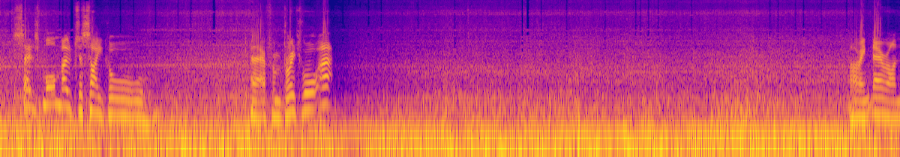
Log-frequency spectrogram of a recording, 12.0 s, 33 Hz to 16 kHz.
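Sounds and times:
motorcycle engine hum: 0.0 - 12.0
wind and road noise: 0.0 - 12.0.

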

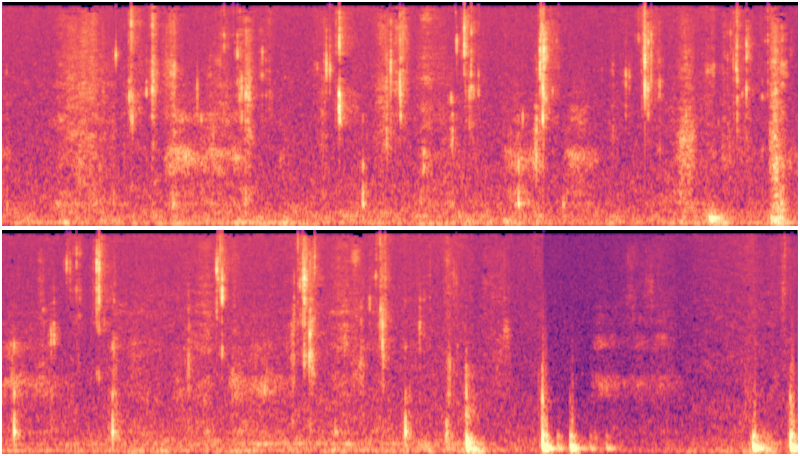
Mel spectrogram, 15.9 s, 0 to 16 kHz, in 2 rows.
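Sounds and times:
chewing with wet mouth clicks: 1.1 - 12.6
dull low knocks: 12.6 - 14.2, 15.4 - 15.9.

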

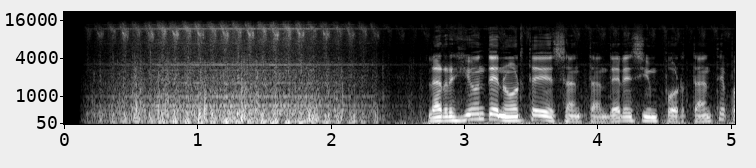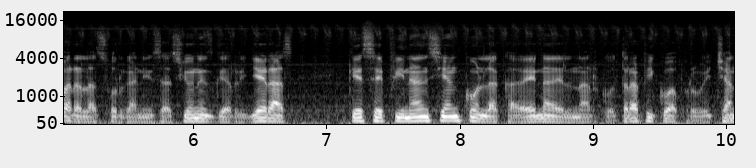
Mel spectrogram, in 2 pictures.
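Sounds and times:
helicopter engine and rotor: 0.1 - 10.0.

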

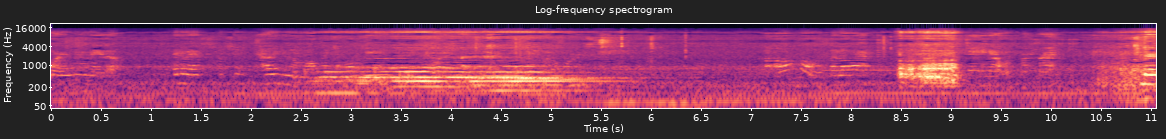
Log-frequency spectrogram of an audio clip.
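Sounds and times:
woman speaking: 0.0 - 3.3.

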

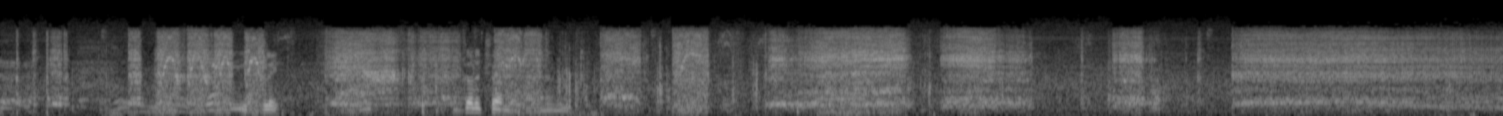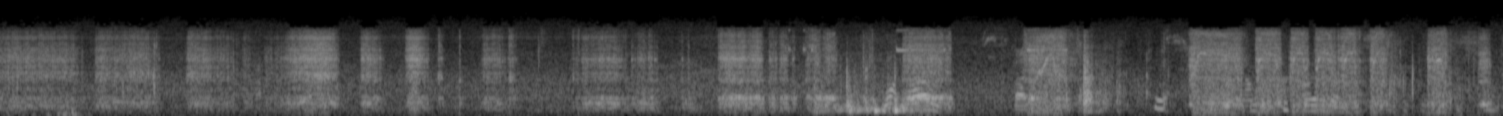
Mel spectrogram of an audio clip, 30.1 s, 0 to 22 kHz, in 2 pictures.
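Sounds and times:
toy car electric motor whining: 0.0 - 24.6, 25.2 - 26.0, 26.6 - 30.0.

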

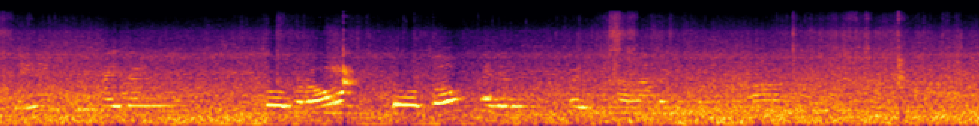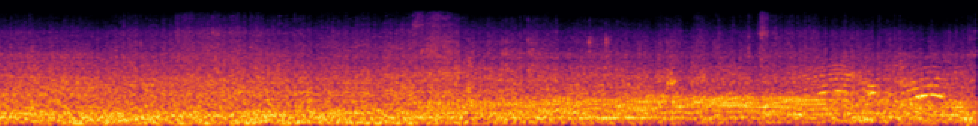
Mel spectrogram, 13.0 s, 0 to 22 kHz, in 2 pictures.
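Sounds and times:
steady loud rushing noise: 0.0 - 13.0
faint voices: 11.8 - 13.0.

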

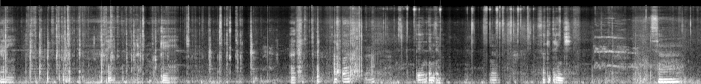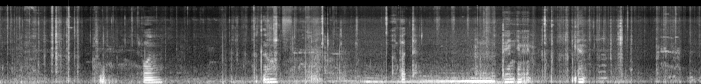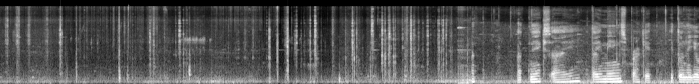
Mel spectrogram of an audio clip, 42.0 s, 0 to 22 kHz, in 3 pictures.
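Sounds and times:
vehicle engine hum: 12.8 - 42.0.

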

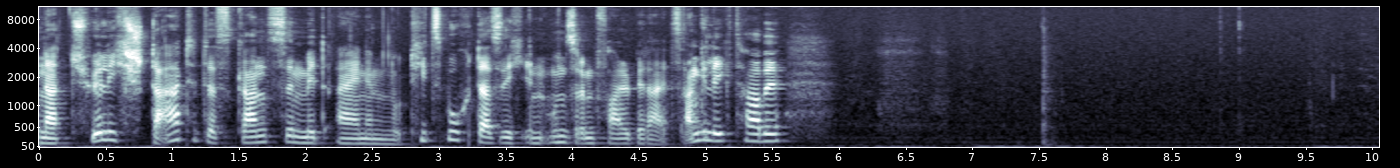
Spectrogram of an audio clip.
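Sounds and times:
computer mouse clicks: 8.8 - 9.1.

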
